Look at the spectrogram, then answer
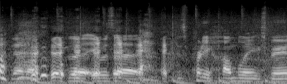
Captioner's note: laughs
